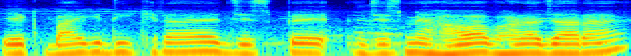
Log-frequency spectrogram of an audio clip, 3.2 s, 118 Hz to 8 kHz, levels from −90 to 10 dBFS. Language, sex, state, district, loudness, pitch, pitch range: Hindi, male, Bihar, Patna, -17 LUFS, 150 Hz, 145-155 Hz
